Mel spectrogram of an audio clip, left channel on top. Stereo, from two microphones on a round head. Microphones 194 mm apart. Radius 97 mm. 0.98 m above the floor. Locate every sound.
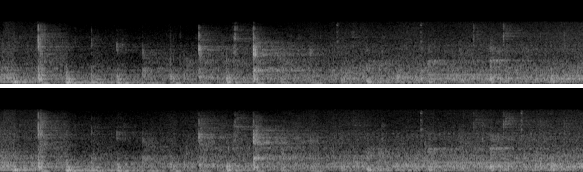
0.1 s running footsteps: 15° left (ahead or behind), 1.7 m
